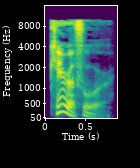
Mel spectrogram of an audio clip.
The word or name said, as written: carrefour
